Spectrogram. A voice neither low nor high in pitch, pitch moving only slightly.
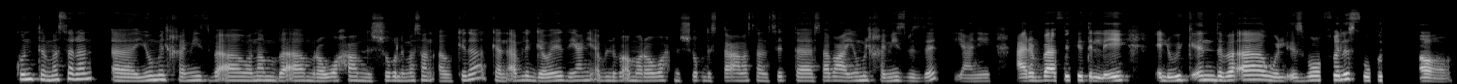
Yes: medium, 180 Hz; narrow, 2.2 semitones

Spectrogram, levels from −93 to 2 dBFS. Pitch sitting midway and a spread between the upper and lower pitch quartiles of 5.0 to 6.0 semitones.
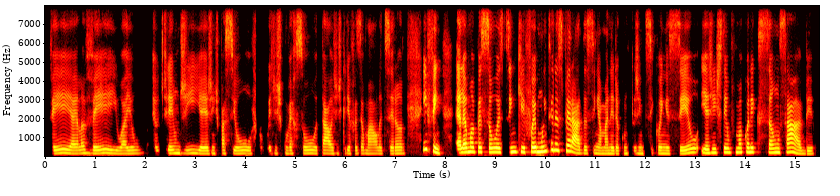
Yes: medium, 170 Hz; wide, 5.6 semitones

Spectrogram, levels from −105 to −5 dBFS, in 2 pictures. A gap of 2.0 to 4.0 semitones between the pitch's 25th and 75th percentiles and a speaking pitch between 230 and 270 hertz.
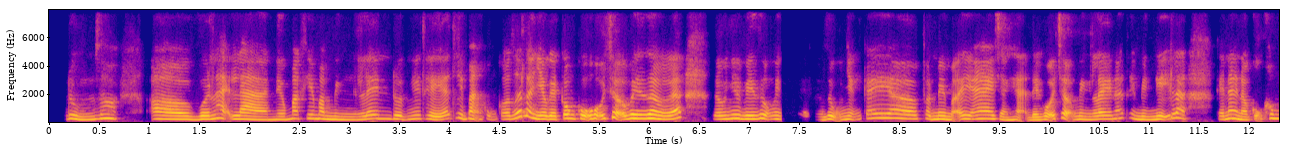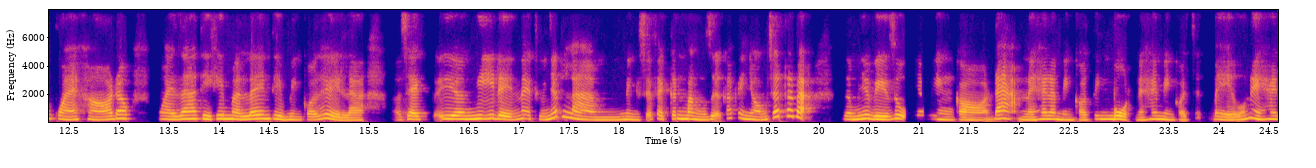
Yes: average, 3.6 semitones; high, 235 Hz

